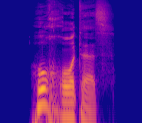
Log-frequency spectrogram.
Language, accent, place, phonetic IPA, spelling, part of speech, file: German, Germany, Berlin, [ˈhoːxˌʁoːtəs], hochrotes, adjective, De-hochrotes.ogg
- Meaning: strong/mixed nominative/accusative neuter singular of hochrot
